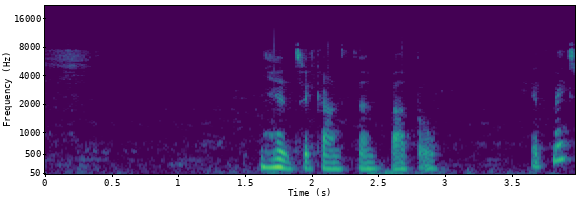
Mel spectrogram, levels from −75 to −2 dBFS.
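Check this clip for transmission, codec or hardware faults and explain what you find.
There's one fault, and it runs through the whole clip: the resampler restarted on every block. Each 40 ms block was converted from 16 kHz to 48 kHz on its own, so every edge misses its real neighbours. That leaves a 25 Hz ticking buzz riding under the speech.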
